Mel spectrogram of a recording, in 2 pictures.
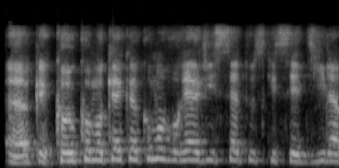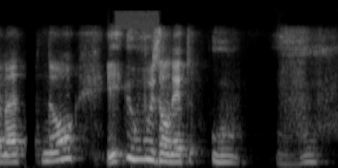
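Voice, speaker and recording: A man's voice: sits high, a little fast. A man with a French accent moderating a webinar over a video call, talking in a conversational way, often repeating words as he goes. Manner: hesitant, repeats words, animated emphasis. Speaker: webinar moderator and expat coach.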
